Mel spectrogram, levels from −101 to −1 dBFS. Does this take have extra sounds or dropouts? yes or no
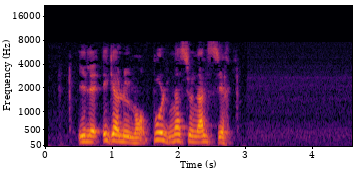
no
